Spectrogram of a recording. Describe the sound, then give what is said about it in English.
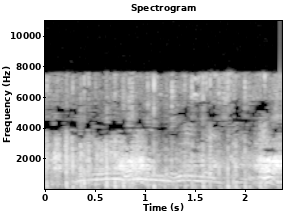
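Horses running hard as riders try to pull them up during a chase, with a steady rhythm of thudding hoofbeats continuing under a voice and a sustained tonal line. “pull them horses down. Wait up.”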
